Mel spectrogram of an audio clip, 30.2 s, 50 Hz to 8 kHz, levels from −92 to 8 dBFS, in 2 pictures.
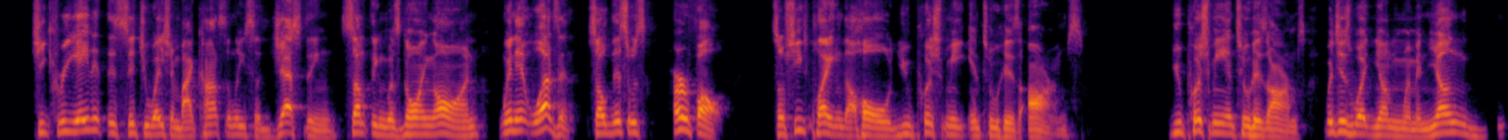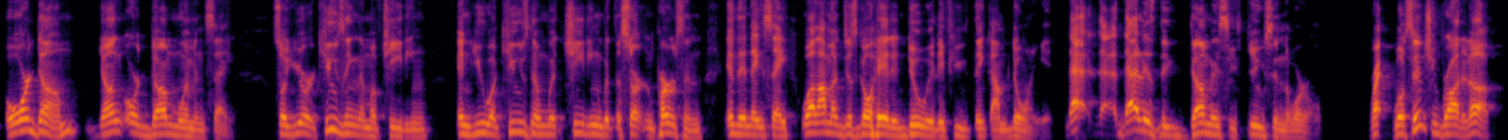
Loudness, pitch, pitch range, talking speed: -24 LUFS, 140 Hz, 115-160 Hz, 200 wpm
